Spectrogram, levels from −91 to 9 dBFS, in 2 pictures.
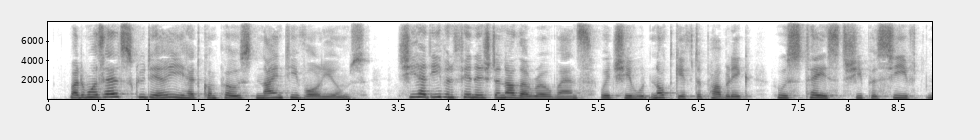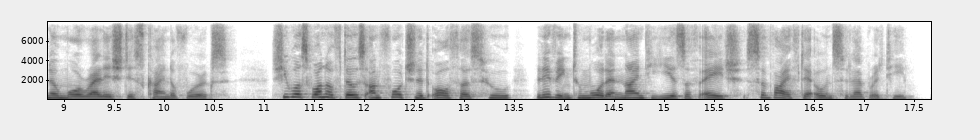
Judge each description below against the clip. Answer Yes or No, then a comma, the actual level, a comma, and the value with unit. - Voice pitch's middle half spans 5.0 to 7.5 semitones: No, average, 4.4 semitones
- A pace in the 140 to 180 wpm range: Yes, average, 170 wpm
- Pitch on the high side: Yes, high, 215 Hz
